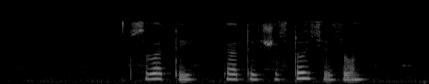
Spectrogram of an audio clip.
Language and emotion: Russian, sad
